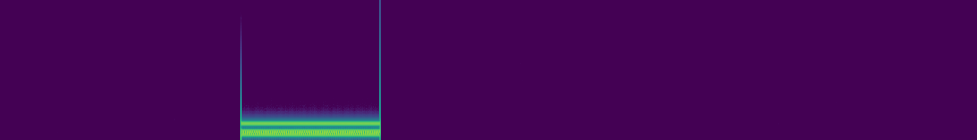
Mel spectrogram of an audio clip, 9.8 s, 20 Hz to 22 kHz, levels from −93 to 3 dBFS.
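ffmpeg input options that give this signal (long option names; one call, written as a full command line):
ffmpeg -f lavfi -i "aevalsrc='0.15*(sin(2*PI*185*t)+sin(2*PI*233.08*t)+sin(2*PI*277.18*t)+sin(2*PI*493.88*t))':duration=1.39:sample_rate=44100" out.wav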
